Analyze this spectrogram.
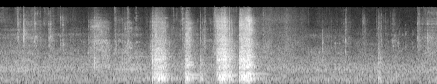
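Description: A small power tool runs in four short bursts about three seconds in, all within about two seconds.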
